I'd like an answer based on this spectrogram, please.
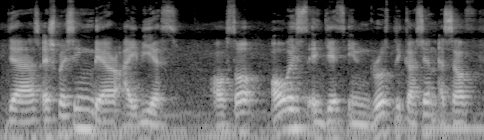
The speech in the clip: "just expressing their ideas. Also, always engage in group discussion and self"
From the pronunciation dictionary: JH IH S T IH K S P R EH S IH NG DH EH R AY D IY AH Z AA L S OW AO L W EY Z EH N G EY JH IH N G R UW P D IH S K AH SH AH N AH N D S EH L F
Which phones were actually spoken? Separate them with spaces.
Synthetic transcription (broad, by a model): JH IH S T IH K S P R EH S IH NG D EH R AY D IY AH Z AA L S OW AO L W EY S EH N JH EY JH IH N G R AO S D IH K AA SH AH N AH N S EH L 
